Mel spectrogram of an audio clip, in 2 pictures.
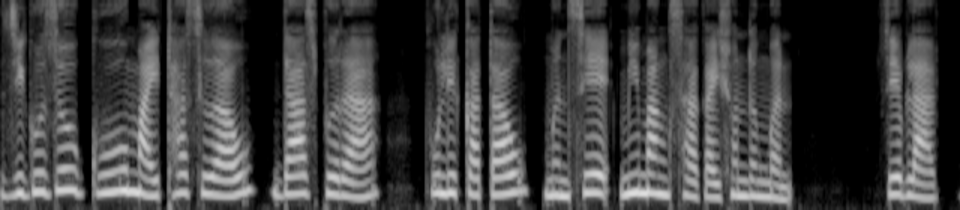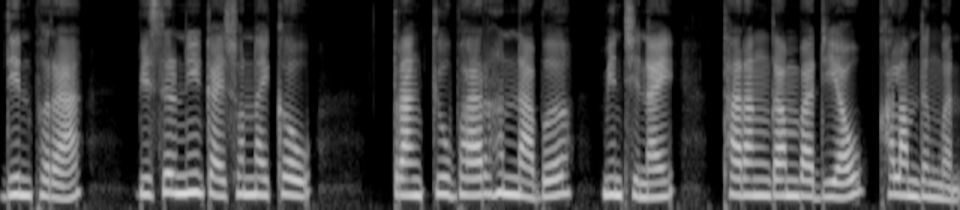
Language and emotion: Bodo, neutral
